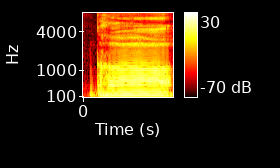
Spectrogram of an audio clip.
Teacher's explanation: घ का उच्चारण स्थान कहाँ से होता है? कंठ से होता है।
